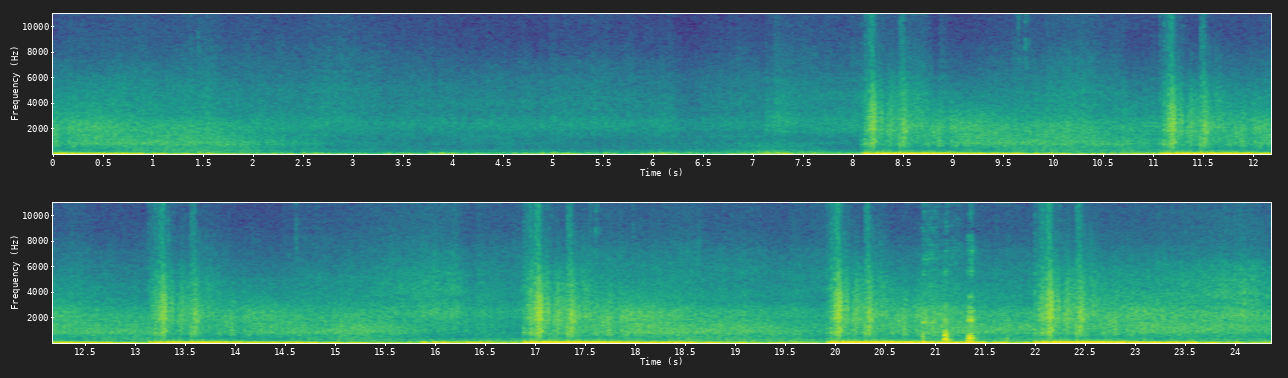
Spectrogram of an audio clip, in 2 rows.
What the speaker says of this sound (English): 11-inch guns could actually be a problem, because they can be surprisingly punchy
